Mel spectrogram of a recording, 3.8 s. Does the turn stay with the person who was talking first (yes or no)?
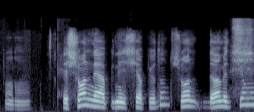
no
